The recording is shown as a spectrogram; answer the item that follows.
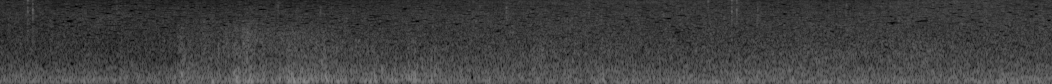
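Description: Steady heavy rain pours down in a thunderstorm, a dense hiss with a low rumble swelling early on, continuous and close, with no voices.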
